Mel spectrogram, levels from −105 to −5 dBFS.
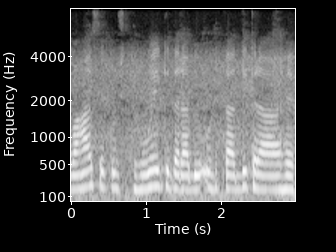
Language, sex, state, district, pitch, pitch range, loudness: Hindi, female, Bihar, Supaul, 180 Hz, 175-195 Hz, -14 LUFS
